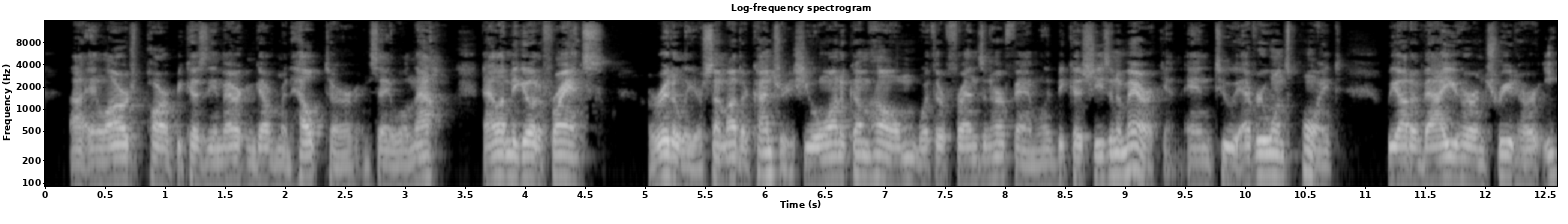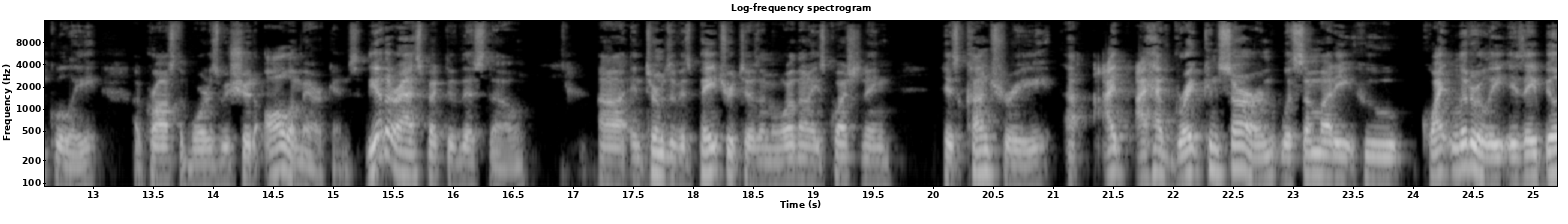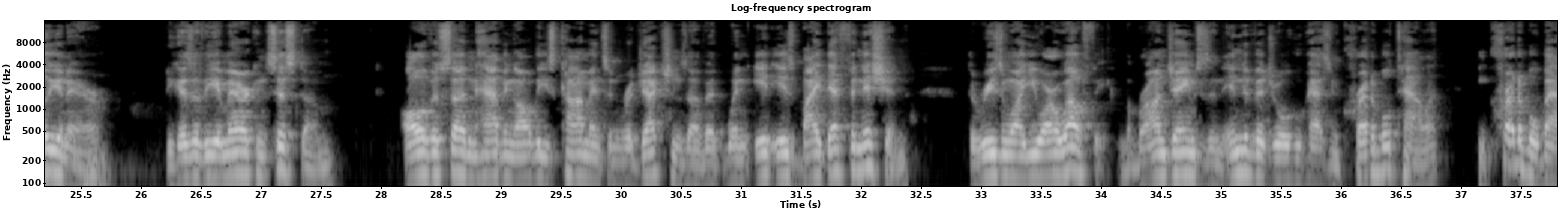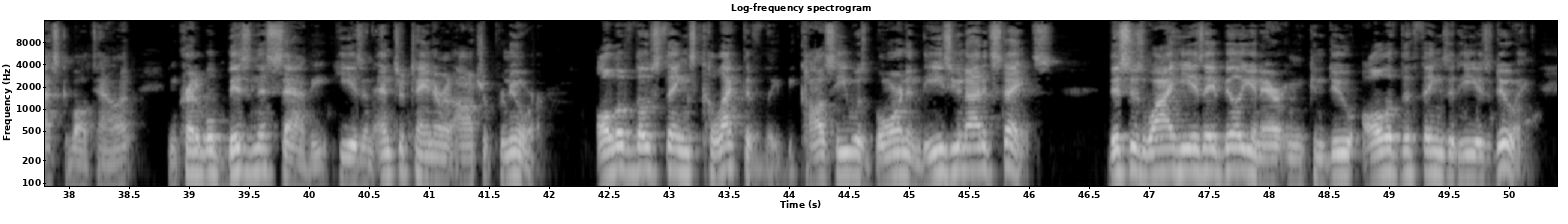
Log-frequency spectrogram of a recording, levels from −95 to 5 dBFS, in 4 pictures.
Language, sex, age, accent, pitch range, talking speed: English, male, 30-49, American, 105-135 Hz, 210 wpm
